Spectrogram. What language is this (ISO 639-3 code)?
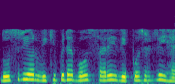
hin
